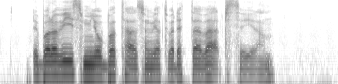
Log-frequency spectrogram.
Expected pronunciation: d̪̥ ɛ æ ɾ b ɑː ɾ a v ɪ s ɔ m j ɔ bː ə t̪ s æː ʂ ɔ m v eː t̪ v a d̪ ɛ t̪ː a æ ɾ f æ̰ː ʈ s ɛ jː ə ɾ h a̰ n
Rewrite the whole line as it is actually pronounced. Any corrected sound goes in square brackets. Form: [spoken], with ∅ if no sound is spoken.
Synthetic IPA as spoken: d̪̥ ɛ æ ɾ b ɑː ɾ a v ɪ s ɔ m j ɔ bː [a] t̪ [h] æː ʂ ɔ m v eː t̪ v a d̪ ɛ t̪ː a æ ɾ [v] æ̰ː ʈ s ɛ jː ə ɾ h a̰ n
